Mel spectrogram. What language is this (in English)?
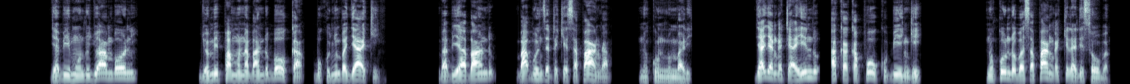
Matengo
